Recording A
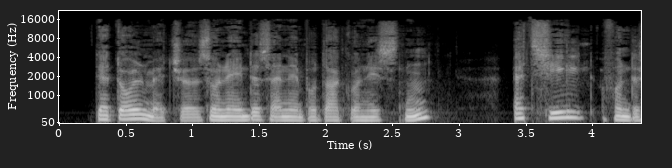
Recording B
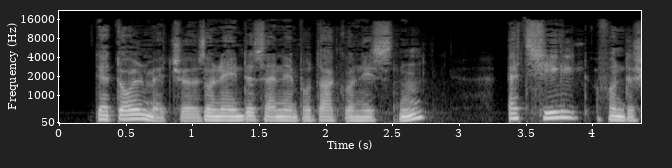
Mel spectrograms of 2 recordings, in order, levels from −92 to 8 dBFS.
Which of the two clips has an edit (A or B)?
B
